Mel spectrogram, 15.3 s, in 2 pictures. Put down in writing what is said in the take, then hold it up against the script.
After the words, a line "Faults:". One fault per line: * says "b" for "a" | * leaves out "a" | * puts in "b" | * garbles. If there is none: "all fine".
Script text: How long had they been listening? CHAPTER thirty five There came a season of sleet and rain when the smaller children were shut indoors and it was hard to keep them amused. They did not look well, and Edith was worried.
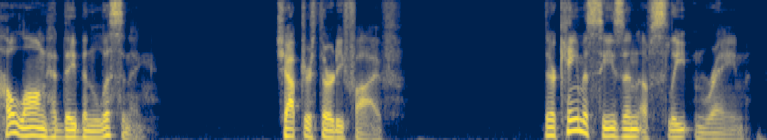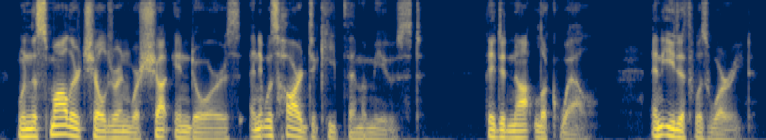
How long had they been listening? CHAPTER thirty five There came a season of sleet and rain when the smaller children were shut indoors and it was hard to keep them amused. They did not look well, and Edith was worried.
Faults:
all fine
